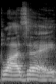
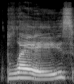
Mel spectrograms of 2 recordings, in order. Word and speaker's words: Blaise: bought, which is by, not Blase, but isn't that funny, right? Blaze, right? Because as we learned in Early Bird, that E is silent.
